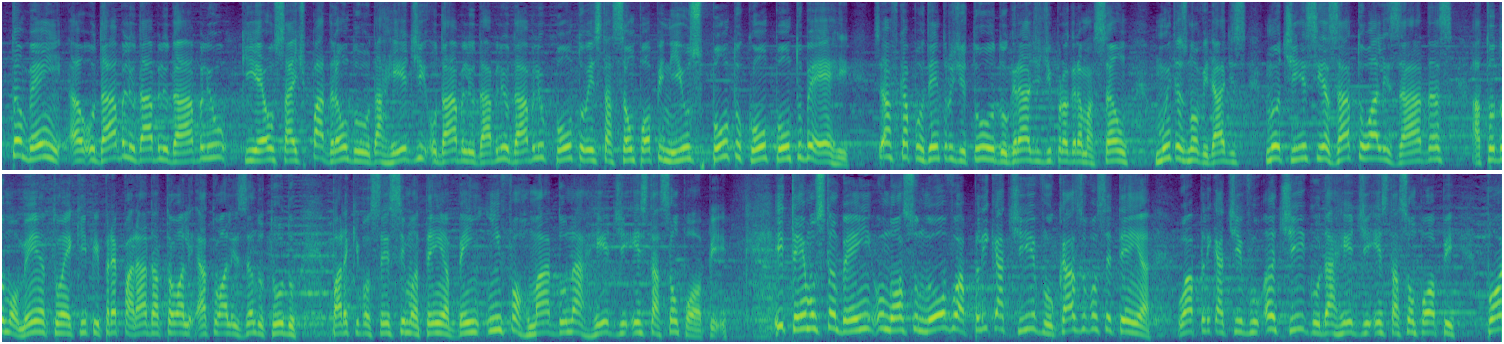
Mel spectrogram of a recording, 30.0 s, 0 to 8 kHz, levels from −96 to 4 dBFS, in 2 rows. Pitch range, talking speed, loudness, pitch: 170-215 Hz, 130 wpm, -18 LUFS, 185 Hz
